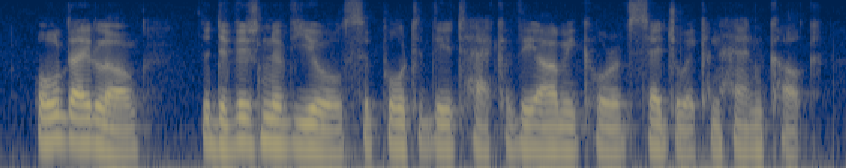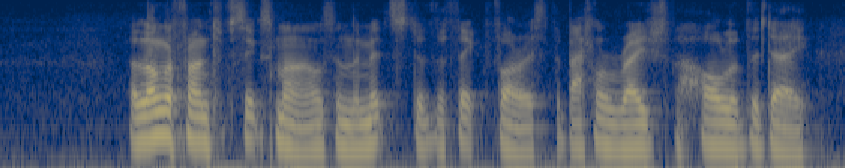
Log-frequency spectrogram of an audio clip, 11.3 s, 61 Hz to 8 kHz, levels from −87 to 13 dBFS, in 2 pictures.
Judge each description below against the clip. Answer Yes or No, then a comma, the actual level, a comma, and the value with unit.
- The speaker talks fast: Yes, fast, 210 wpm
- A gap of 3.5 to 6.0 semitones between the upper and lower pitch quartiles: No, average, 3.1 semitones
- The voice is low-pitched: Yes, low, 115 Hz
